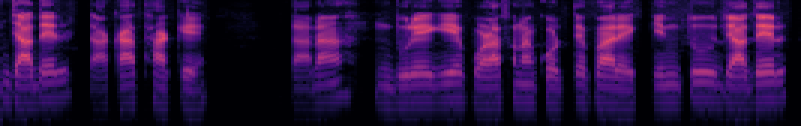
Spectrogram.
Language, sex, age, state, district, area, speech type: Bengali, male, 18-30, West Bengal, Jhargram, rural, spontaneous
